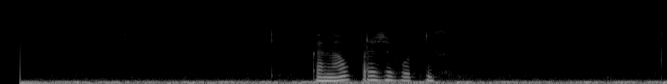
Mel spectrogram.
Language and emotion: Russian, neutral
